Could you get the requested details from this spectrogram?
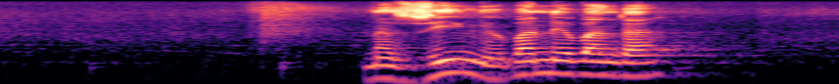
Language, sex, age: Venda, male, 22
